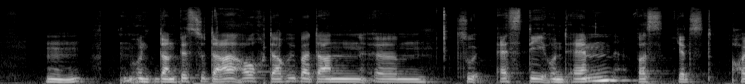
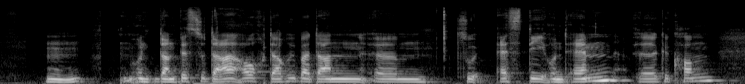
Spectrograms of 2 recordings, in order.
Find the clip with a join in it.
second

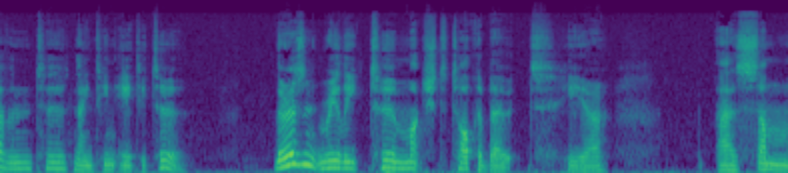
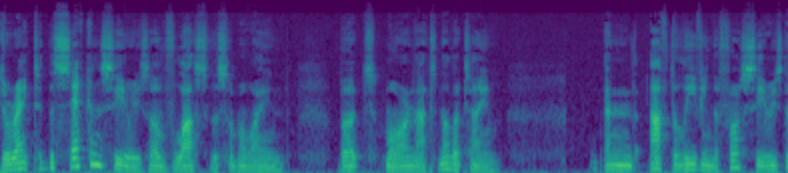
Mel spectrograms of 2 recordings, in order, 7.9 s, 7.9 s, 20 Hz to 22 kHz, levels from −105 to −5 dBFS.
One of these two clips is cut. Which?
second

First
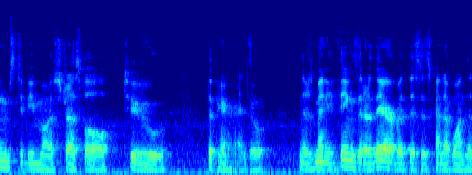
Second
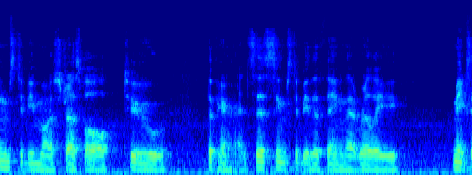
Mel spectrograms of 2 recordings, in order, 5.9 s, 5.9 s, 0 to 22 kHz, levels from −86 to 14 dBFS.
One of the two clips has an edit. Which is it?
first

